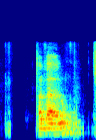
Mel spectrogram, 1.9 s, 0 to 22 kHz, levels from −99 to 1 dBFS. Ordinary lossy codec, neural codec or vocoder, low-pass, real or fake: AAC, 32 kbps; none; 7.2 kHz; real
